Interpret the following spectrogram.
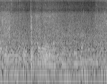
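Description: Metal spoon stirring meat curry in an aluminium pressure cooker pot, scraping through the sizzling masala, with a sharp knock of the spoon against the pot about half a second in.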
